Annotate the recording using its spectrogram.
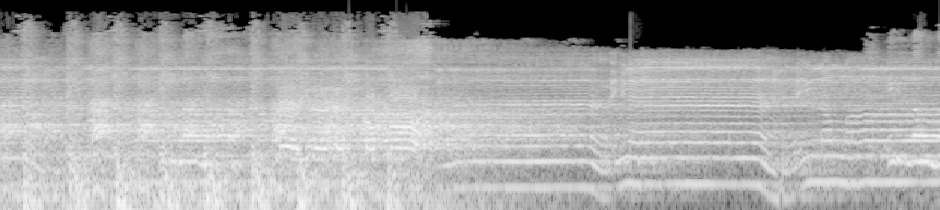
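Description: An Arabic nasheed: chanted voices over a deep, steady beat. About halfway through the beat drops out, leaving long held sung notes that slide down at their ends.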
